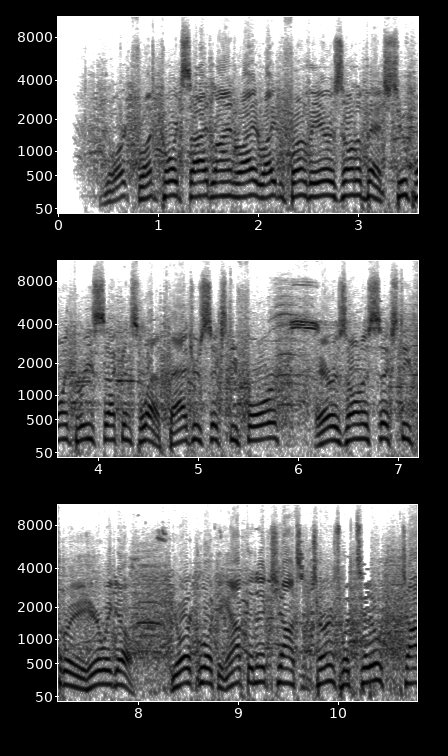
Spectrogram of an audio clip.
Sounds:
Speech

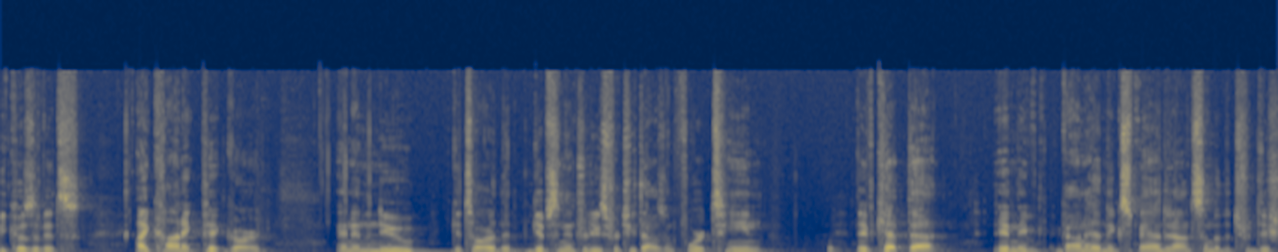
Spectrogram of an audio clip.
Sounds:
Speech

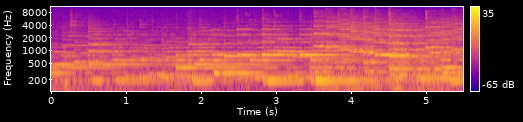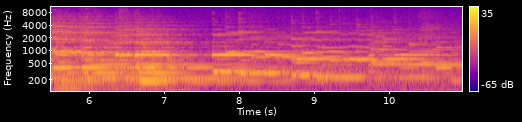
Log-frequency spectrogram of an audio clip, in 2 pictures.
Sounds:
playing harp

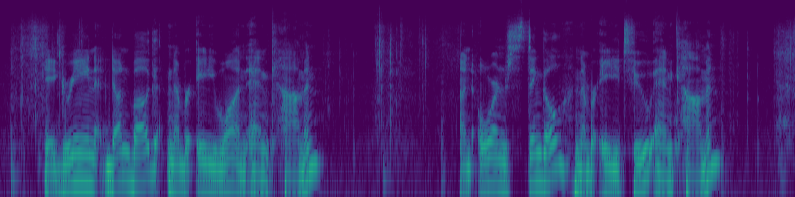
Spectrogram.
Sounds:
inside a small room, Speech

